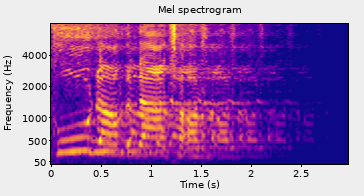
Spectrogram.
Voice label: Cool Vox

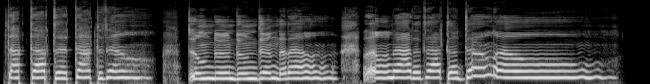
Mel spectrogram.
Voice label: female c#133, adlips; Mutekki Media; Dance Ultra Voice VOL-1

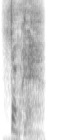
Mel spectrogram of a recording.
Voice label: male spoken; R&B Dance

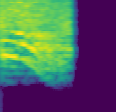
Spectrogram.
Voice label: bad narrator adlib "uh"

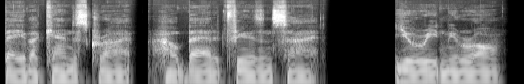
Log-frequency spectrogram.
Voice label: male a# 128, hooklines, Dance Ultra Voice; hooklines 121-130 BPM; Mutekki Media; Dance Ultra Voice VOL-1

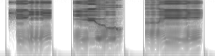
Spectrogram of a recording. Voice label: Robot T, U, V, robot vox; X-Static Goldmine

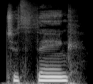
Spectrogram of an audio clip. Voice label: FEM SPOKEN; ILIO; Vocal Planet VOL-4; R&B & Dance

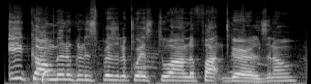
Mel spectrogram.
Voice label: Jamaican Fat Girls, vox; X-Static Goldmine

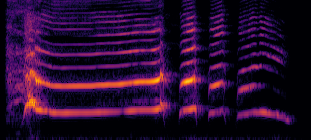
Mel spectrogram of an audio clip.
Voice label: MEXICO VOICE, MEXICAN; ILIO; Vocal Planet VOL-5

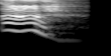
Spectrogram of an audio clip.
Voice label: ADLIBS 90; Ueberschall; Jam Box

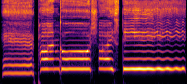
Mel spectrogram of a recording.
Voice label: WELSH F, World Voices

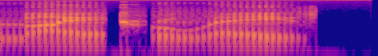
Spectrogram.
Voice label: ROBO VOX; Masterbits - Tekkno Trax

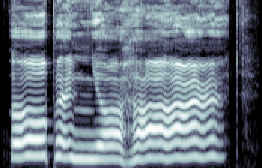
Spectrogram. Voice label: "Open Your Heart", vocal phrases; Ultimate Vocals

